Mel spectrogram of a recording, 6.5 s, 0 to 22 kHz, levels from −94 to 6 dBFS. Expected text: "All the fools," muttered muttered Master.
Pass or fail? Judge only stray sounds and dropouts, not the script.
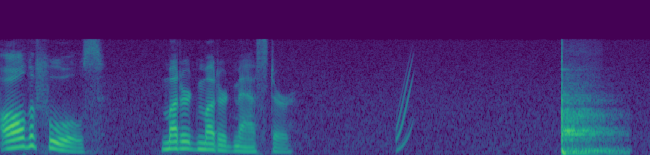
fail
